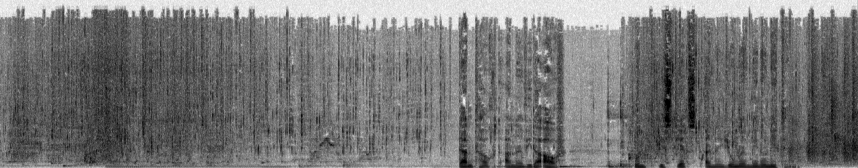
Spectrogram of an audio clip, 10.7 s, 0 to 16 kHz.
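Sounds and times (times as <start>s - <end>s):
water sloshing and trickling in a large wine tub: 0.0s - 5.8s, 7.3s - 9.6s
speech: 5.8s - 10.3s.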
